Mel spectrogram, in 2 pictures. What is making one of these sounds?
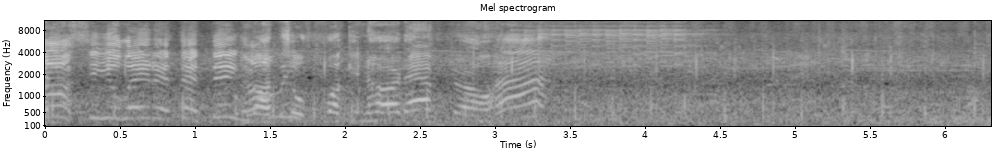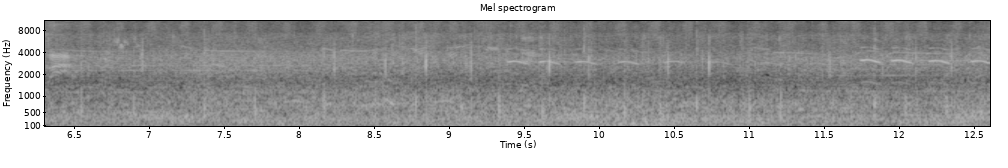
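Footsteps thud quickly on wooden boards as a man runs.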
